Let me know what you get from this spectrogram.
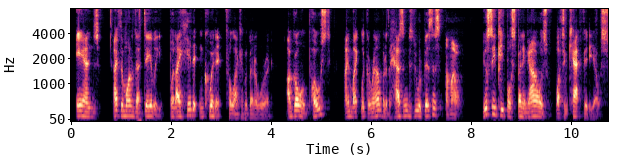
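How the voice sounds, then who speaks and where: A man's voice: mid-range voice, darkish tone, husky. A man in his fifties with a Boston accent, a fitness coach talking as a podcast guest, stressing his points by repeating phrases. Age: 50s. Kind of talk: casual podcast chat.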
